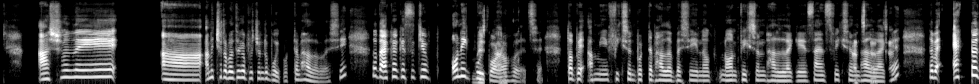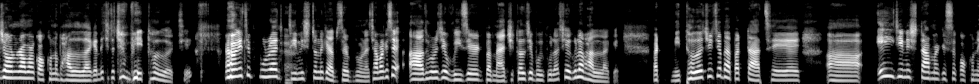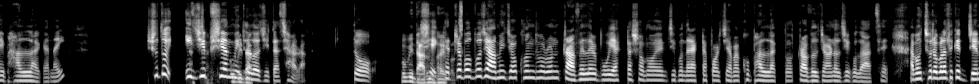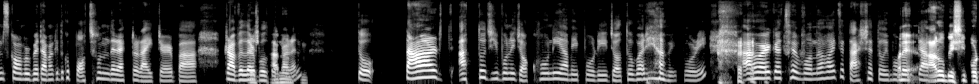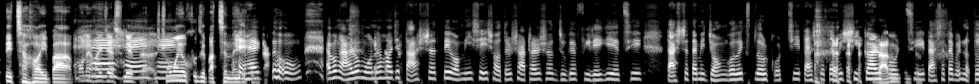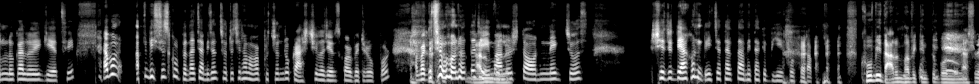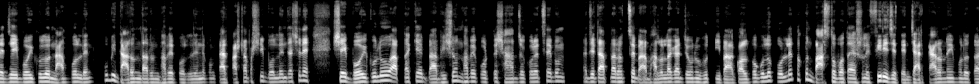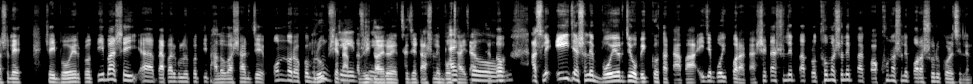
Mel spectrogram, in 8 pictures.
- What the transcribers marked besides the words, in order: drawn out: "আসলে"; in English: "genre"; in English: "mythology"; scoff; in English: "absurd"; in English: "wizard"; in English: "mythology"; in English: "Egyptian mythology"; tapping; in English: "travel journal"; scoff; laughing while speaking: "আমার কাছে মনে হয় যে"; laugh; laughing while speaking: "একদম"; chuckle; laugh; chuckle; scoff; laugh; scoff; laugh; scoff
- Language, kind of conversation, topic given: Bengali, podcast, কোন বই পড়লে আপনি অন্য জগতে চলে যান?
